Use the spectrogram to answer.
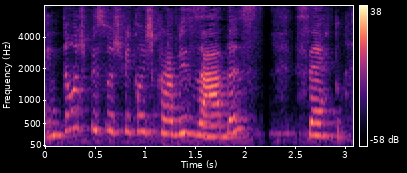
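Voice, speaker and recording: A woman's voice with audible room echo. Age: 60s. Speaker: pastor. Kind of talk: religious live stream talk. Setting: Instagram live.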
